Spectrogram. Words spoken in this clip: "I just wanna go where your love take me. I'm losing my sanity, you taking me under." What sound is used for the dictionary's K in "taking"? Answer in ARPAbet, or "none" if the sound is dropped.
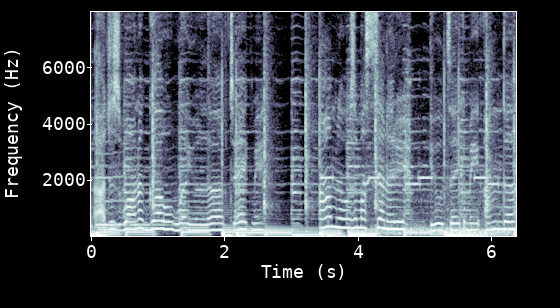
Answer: none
